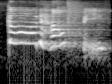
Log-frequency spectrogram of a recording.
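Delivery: high, pleading cry to heaven; a desperate plea, high and thin. A narrator's reading. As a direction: call up to the heavens for help. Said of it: "he cried out to the heavens".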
